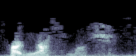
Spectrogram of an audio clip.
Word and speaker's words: hagiasmos: I didn't pronounce it exactly right. It's hagiasmos. The emphasis is on a different syllable. It's spelled H-A-G-I-A-S-M-O-S. I left the A out and the emphasis. Hagiasmos.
